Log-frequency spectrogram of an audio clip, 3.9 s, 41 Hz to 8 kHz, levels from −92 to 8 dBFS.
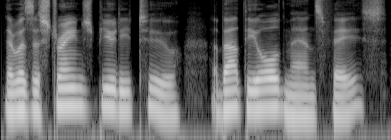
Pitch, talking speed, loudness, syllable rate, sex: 125 Hz, 170 wpm, -17 LUFS, 4.3 syllables/s, male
